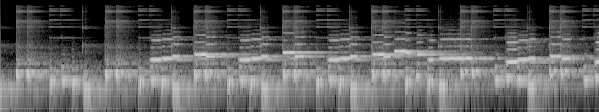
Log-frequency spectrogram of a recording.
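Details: Gentle instrumental music with flute-like melodies over soft piano chords; no animal voice can be picked out. The tune moves in repeating phrases with steady sustained notes throughout.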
